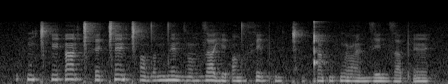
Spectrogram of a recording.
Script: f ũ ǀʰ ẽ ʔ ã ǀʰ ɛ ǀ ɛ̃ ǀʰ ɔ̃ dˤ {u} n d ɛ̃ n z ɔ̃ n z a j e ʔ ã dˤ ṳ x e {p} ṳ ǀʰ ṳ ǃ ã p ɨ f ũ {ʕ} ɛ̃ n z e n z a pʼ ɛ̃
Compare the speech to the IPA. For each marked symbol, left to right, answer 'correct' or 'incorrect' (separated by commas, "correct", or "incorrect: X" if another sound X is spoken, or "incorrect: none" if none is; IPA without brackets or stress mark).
correct, incorrect: pʼ, correct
